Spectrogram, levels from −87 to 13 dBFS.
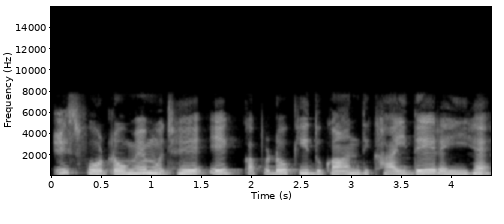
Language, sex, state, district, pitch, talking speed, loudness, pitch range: Hindi, female, Madhya Pradesh, Katni, 245 Hz, 165 wpm, -13 LUFS, 220-260 Hz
